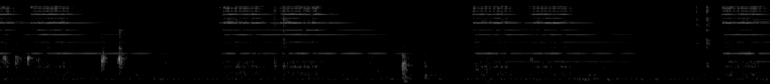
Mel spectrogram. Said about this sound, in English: What's the most annoying sound in the world is a ringing phone.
